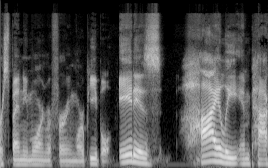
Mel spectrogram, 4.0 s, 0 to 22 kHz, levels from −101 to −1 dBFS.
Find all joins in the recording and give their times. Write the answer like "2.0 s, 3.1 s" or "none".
1.7 s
